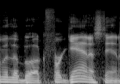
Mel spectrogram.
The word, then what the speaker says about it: Ferghanistan: name of the book for ganna Stan I apologize I was saying it wrong for ganna Stan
